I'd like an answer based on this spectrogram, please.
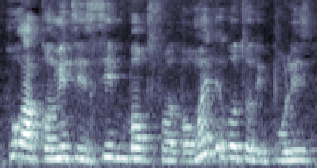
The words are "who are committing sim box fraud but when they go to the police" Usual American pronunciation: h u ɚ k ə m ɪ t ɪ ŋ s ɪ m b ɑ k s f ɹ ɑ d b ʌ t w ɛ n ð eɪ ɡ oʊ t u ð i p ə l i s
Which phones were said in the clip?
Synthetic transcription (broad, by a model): h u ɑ k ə m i t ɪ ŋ s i b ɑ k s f ɑ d b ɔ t w ɛ n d eɪ ɡ oʊ t u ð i p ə l i s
